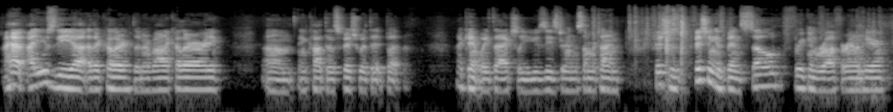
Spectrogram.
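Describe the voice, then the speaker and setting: This fishing channel host, a man in his thirties, has a medium-pitched voice with fairly even intonation and a moderate pace. He rambles in a relaxed way through a casual unboxing vlog, saying "freaking" often, while his small indoor gear room echoes around him.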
